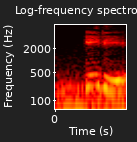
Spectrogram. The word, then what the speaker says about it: EDI: is a joke why are you named Edy Edy is the phonetic pronunciation of e di that is an acronym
